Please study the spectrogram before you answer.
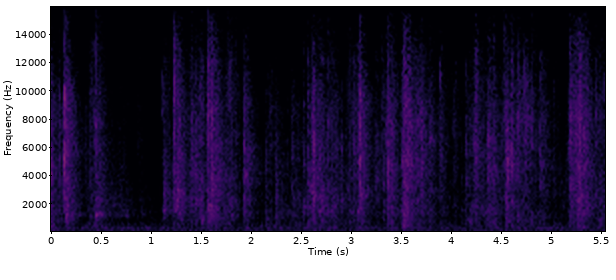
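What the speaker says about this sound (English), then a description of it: "let's use scissors in order to open them." Sharp snipping and crinkling as scissors cut open plastic bags of model kit parts, in quick irregular bursts, close up, with brief pauses between cuts and no talking.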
